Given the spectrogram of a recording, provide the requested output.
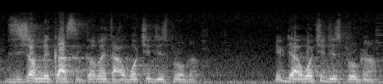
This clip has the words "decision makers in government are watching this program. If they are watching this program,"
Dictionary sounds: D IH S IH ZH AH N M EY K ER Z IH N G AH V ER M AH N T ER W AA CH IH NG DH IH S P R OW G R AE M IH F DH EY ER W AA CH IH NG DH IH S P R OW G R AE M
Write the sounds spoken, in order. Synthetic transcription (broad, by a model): D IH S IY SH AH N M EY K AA S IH G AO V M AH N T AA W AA CH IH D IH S P R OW G R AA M IH F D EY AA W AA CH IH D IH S P R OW G R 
